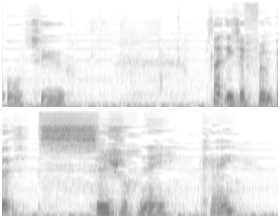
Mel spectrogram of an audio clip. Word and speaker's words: séjourner: Slightly different, but séjourner, okay? with a little accent over the E, which makes it an A sound, an E, séjourner.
